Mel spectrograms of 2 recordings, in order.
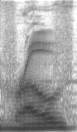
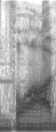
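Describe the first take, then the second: First: The second consonant is an R sound. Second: The second consonant is an L sound. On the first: The speaker calls it wrong. "I was saying Vrov" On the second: The speaker calls it right. "Vlov is the right way to pronounce it"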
